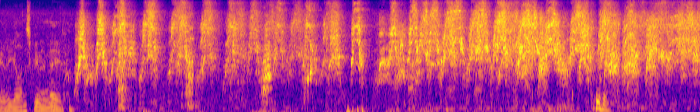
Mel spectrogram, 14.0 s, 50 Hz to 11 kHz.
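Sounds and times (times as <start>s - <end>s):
macaques screaming and shrieking: 1.2s - 14.0s.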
